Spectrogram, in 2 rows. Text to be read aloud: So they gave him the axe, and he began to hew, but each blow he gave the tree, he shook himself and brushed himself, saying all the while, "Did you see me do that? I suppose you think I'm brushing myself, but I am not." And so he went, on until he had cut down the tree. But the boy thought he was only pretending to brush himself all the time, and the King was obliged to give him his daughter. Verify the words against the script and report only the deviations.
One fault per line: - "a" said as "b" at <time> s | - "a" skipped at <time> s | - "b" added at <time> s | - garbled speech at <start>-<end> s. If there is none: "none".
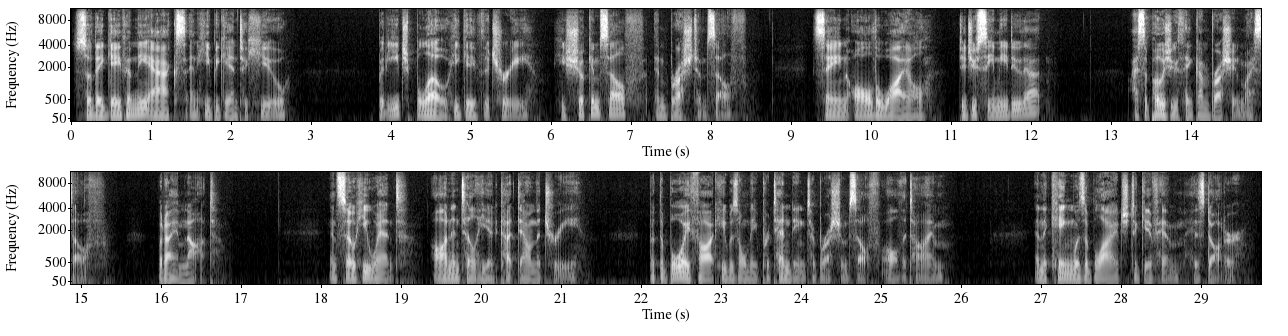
none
